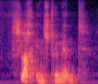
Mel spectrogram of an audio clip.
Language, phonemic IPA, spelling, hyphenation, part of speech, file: Dutch, /ˈslaxɪnstryˌmɛŋt/, slaginstrument, slag‧in‧stru‧ment, noun, Nl-slaginstrument.ogg
- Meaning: percussion instrument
